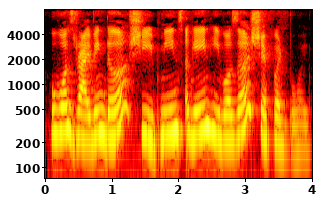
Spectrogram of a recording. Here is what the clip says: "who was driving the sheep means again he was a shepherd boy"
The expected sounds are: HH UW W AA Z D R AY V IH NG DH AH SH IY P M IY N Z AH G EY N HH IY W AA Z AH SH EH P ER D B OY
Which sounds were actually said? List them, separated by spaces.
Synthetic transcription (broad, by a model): HH UW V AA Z D R AY V IH NG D AH SH IY P M IY N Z AH G EY N HH IY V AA Z AH SH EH F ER D B OY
